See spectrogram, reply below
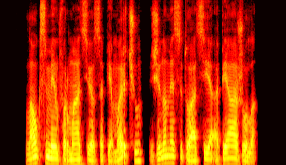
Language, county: Lithuanian, Kaunas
